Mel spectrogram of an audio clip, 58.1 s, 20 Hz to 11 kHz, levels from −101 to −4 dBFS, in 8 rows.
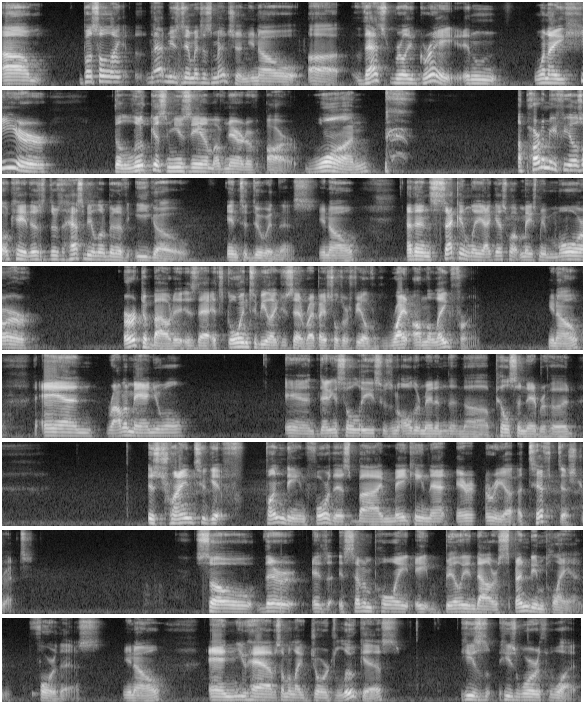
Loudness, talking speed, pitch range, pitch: -21 LUFS, 130 wpm, 110-150 Hz, 130 Hz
